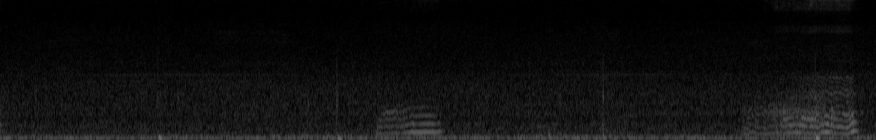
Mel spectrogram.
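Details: Female pet snoring, not at her loudest: quiet low rumbling snore with a couple of brief squeaks over room hum, before she wakes up; ordinary sleep snoring.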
